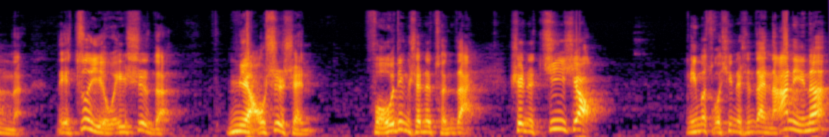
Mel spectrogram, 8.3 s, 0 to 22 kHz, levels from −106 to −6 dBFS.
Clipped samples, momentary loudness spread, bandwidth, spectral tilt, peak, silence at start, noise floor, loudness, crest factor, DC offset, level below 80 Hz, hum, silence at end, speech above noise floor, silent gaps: under 0.1%; 13 LU; 16 kHz; -4 dB/octave; 0 dBFS; 0 s; -61 dBFS; -18 LUFS; 20 dB; under 0.1%; -60 dBFS; none; 0 s; 43 dB; none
